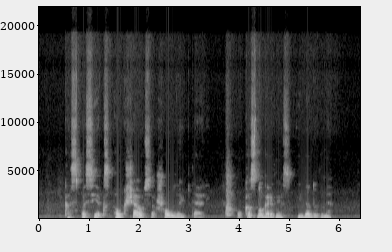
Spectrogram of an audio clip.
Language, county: Lithuanian, Vilnius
